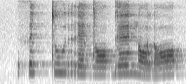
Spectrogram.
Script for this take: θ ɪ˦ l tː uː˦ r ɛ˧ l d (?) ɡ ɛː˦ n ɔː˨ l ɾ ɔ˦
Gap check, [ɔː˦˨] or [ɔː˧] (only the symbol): ɔː˧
